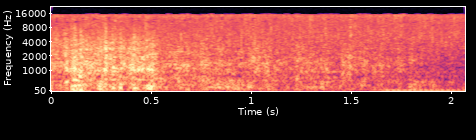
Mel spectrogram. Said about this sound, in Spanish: cuando en el cine suena el trueno.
